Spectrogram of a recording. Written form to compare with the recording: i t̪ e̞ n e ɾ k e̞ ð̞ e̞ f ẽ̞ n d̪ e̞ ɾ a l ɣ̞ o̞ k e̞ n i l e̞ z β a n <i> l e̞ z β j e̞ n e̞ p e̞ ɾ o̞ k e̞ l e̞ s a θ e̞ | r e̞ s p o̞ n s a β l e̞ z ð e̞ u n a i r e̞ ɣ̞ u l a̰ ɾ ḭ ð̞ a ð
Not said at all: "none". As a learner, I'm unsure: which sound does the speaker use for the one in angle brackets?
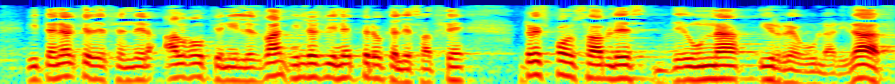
i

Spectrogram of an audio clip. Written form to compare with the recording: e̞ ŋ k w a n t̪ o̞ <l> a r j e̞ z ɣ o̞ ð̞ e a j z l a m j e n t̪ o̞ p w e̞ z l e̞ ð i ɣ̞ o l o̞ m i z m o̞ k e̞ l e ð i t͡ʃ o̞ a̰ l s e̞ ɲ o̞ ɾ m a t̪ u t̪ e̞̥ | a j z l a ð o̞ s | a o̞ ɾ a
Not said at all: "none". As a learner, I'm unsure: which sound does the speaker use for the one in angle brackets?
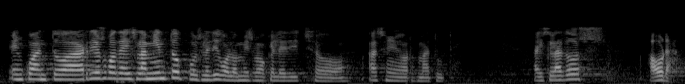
none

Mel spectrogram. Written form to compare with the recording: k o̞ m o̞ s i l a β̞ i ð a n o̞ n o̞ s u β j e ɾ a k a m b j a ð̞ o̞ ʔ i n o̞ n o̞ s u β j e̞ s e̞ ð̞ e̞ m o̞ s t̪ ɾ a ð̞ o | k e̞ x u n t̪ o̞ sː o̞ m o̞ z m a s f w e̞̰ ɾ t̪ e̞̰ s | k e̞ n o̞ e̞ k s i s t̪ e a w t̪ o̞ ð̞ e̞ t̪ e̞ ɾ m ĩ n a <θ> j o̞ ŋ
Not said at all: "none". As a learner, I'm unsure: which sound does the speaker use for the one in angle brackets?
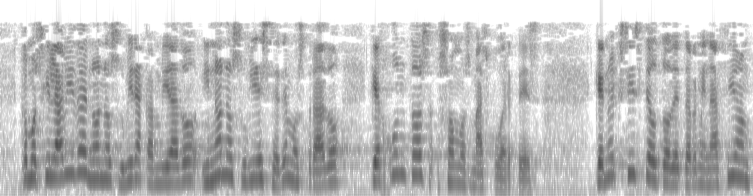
θ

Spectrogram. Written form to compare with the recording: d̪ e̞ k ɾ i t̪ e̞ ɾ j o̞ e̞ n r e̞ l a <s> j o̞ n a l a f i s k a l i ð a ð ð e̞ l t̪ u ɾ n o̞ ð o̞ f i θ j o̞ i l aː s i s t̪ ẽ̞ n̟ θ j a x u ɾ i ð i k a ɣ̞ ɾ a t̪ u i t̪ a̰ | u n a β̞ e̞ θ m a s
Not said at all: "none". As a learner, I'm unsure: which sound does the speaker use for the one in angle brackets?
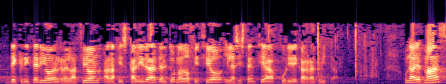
θ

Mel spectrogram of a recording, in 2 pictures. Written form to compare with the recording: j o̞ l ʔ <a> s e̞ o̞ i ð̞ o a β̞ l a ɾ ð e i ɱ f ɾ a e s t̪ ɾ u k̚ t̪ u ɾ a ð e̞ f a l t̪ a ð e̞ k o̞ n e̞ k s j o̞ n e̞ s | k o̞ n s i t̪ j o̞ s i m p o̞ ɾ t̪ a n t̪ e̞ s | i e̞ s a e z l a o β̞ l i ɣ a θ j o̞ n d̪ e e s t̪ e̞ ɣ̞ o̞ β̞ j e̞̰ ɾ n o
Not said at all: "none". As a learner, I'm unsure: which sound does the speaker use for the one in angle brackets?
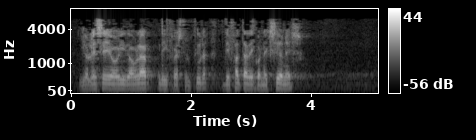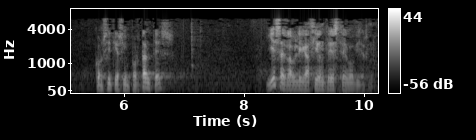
e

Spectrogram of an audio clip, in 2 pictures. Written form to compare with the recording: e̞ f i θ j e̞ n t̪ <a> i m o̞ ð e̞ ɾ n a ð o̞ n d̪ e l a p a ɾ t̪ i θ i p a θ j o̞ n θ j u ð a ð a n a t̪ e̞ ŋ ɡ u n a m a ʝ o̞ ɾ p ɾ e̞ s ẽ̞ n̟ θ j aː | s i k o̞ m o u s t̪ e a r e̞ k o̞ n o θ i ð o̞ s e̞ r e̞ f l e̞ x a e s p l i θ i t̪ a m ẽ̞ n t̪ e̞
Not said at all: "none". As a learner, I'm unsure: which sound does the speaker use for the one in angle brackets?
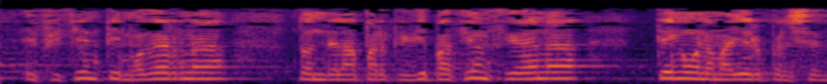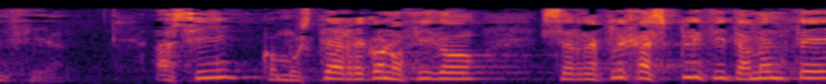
e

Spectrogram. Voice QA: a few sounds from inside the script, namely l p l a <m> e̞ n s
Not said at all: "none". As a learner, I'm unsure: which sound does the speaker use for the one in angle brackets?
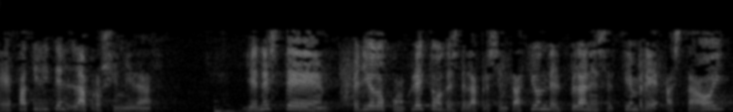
n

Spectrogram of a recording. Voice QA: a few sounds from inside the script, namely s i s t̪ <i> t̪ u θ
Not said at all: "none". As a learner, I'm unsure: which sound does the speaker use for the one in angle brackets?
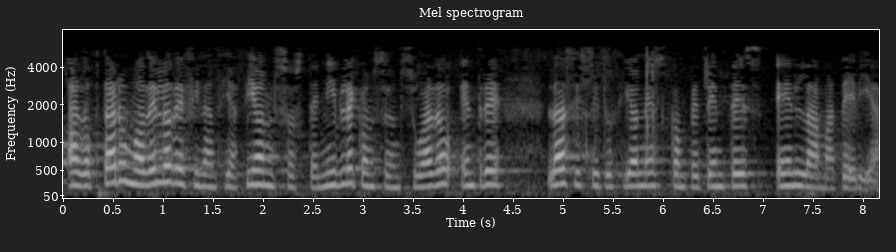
i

